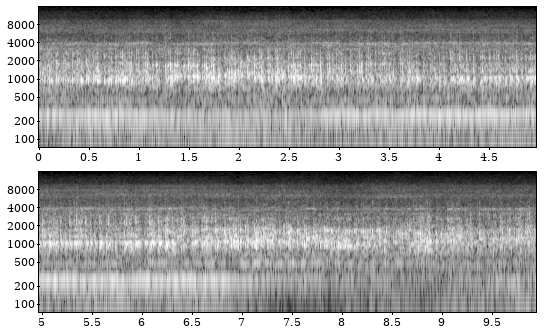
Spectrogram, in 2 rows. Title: Kikinda Ernault Lathe AC280 - knocking sound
